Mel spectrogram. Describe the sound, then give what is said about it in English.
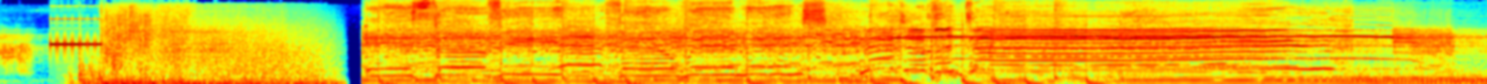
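An explosion sound effect as an ad self-destructs: a loud, broad boom that roars for about two seconds, then cuts off abruptly before music begins. “This ad will now self-destruct.”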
